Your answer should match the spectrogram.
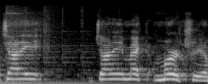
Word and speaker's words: Jonny McMurtry: All right, so Jonny McMurtry, am I saying that right? – You've nailed it, 100%.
